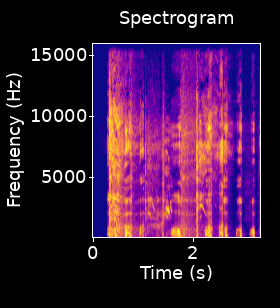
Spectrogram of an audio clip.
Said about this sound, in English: began to cough. And his cough slowly turned into a giggle.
